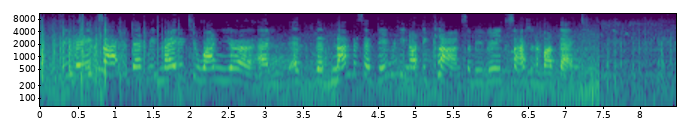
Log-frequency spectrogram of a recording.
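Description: A woman speaks through a megaphone, reading out with animation.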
